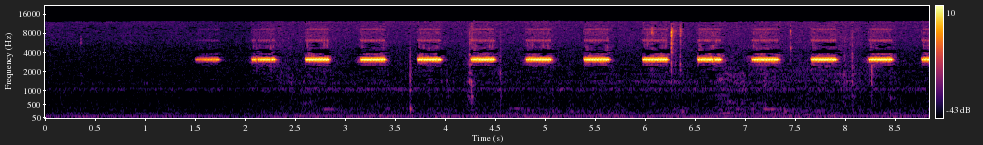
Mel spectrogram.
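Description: Male tree cricket calling from a leaf it uses as a baffle to make its song louder: a clear, high, pure-toned song in even bursts, just under two a second, starting about a second and a half in.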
